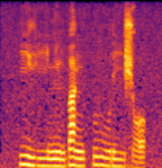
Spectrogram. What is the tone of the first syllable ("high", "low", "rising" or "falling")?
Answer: falling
